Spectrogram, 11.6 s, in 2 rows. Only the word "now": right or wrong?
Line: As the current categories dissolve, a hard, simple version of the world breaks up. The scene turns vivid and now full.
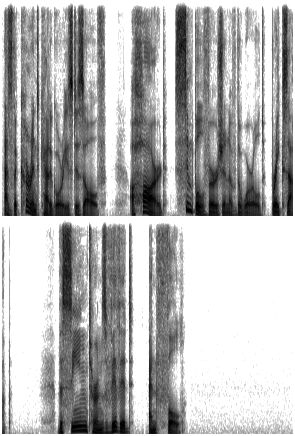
wrong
